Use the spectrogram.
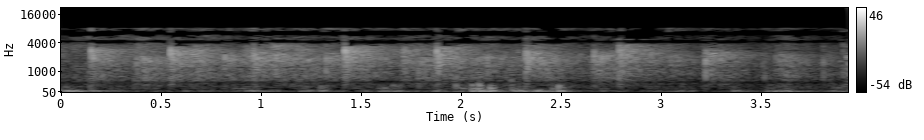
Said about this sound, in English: Thank you very much. Round of applause for Prabhuji.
